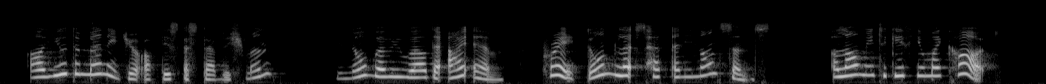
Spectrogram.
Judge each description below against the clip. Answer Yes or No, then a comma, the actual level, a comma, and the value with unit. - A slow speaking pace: No, average, 155 wpm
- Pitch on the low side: No, very high, 360 Hz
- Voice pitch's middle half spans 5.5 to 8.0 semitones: Yes, wide, 5.8 semitones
